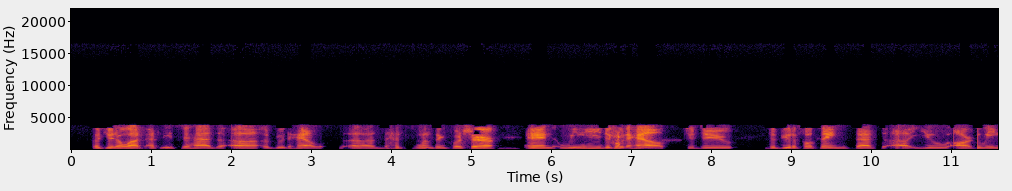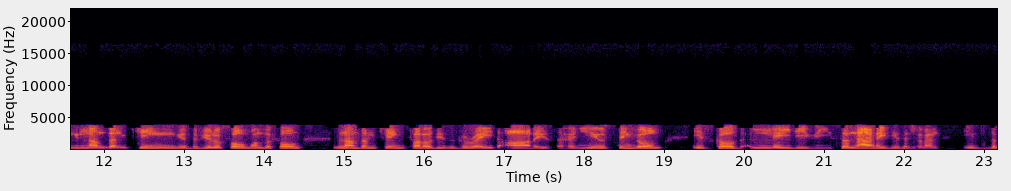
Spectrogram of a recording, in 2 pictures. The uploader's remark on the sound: On the phone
